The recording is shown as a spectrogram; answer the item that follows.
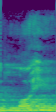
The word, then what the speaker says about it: اللہ: پڑھتے ہیں، اللہ اکبر، اللہ اکبر۔ اللہ، لفظ اللہ کو ہم نے موٹا پڑھنا ہے، اللہ اکبر۔ ثنا، سبحانک اللہم وبحمدک،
